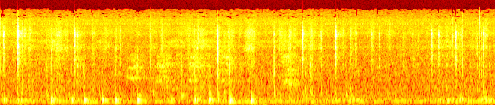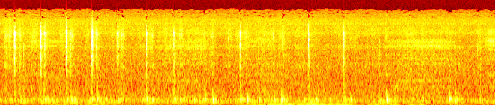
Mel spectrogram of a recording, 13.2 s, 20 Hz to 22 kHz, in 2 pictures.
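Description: Irregular run of small metallic clicks and light taps, dozens of them, as a piston with its rings is worked by hand into the cylinder bore of a Mercury Thunderbolt 500 two-stroke outboard powerhead.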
